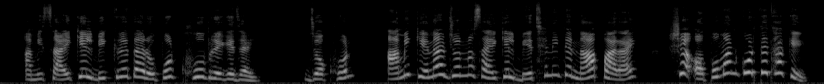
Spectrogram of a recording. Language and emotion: Bengali, angry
